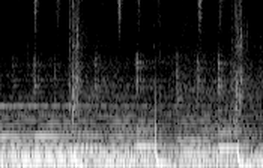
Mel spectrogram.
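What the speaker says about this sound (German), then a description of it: "Ist die Masse flüssig, tropft sie unten aus dem Ofen heraus und wird dort in einem Wasserbehälter aufgefangen." Molten jewelry alloy drips from the bottom of a melting furnace into a water container, with three evenly spaced drips, each a sharp falling plop, over a loud, dense, continuous background hum.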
